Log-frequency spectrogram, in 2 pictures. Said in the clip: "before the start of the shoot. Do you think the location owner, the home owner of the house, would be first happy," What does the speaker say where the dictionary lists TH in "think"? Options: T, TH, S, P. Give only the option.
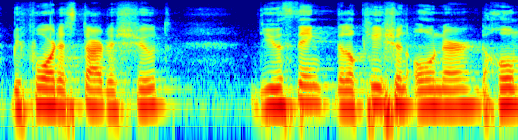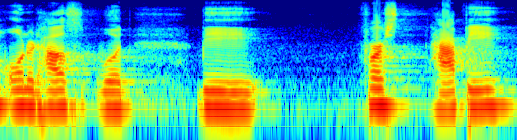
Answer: TH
